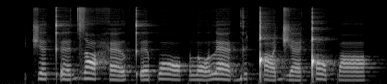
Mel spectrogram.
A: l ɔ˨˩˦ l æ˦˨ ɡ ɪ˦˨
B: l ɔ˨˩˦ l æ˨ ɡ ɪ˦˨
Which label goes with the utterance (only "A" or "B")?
A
